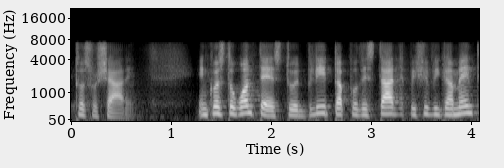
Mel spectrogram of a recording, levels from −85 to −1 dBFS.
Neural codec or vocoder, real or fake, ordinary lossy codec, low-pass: codec, 16 kHz, 0.2 kbps, FocalCodec; fake; none; 7.2 kHz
